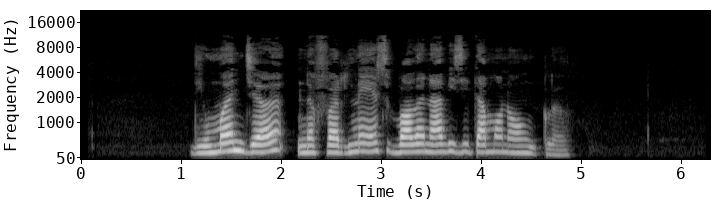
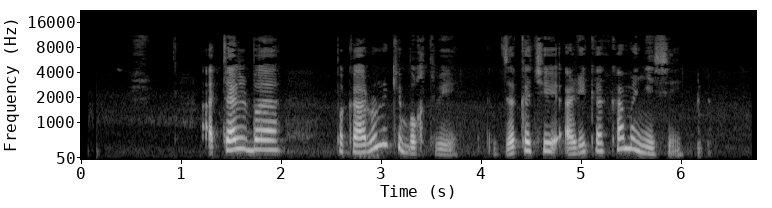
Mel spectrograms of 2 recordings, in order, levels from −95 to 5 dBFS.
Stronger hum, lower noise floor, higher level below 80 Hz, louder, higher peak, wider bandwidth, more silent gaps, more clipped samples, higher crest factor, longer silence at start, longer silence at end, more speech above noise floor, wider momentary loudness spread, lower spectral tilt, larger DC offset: neither; first, -78 dBFS vs -67 dBFS; about the same, -76 dBFS vs -76 dBFS; first, -21 LUFS vs -28 LUFS; first, -4 dBFS vs -10 dBFS; about the same, 11 kHz vs 11.5 kHz; neither; neither; about the same, 20 dB vs 18 dB; second, 1.1 s vs 1.25 s; first, 1.4 s vs 0.55 s; first, 57 dB vs 40 dB; about the same, 16 LU vs 15 LU; first, -7 dB/octave vs -5.5 dB/octave; neither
